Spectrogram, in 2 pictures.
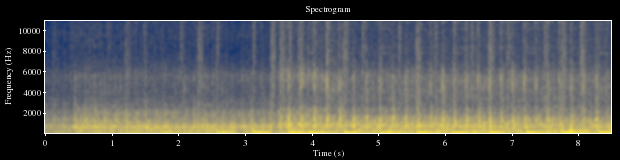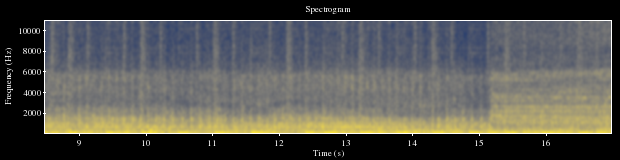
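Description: The engine of a vintage Praga V3S timber transport truck runs in a steady, loud diesel chug with a knocking rhythm, continuous and close throughout, with no voices.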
